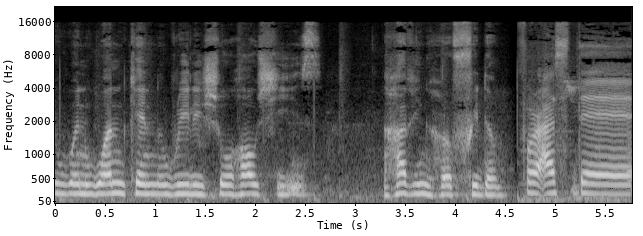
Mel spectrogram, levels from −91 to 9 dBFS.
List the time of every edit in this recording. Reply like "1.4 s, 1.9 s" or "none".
4.6 s

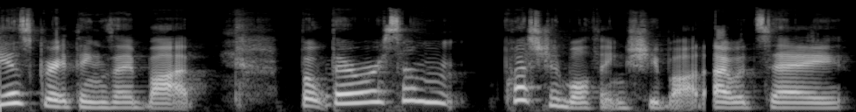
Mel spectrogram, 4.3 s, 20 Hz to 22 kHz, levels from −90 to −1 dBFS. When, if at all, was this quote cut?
1.6 s, 3.5 s

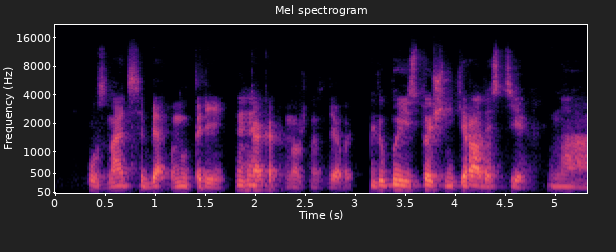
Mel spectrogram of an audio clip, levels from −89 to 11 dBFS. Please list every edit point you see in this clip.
3.1 s

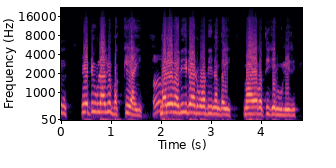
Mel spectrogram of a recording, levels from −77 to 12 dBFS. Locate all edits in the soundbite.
none

